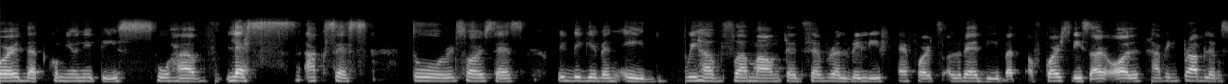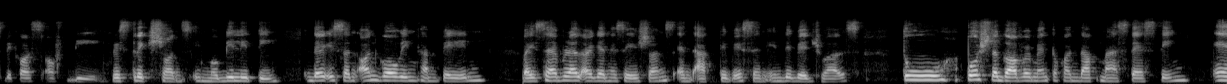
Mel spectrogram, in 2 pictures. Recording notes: A skype Interview.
